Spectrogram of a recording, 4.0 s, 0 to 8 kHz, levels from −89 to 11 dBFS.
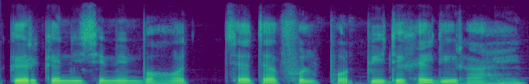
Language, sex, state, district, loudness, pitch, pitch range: Hindi, male, Arunachal Pradesh, Longding, -19 LUFS, 115 Hz, 105-125 Hz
